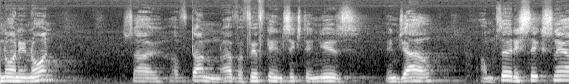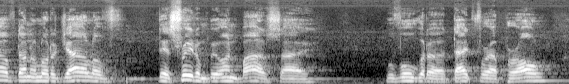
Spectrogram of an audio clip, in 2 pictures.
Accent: Darwin, Northern Territory, Australia; I come from Darwin, you know, like, so pretty much back in 2017, I come down to Melbourne, got into a bit of mischief, went back up to Darwin, got extradited back down to Melbourne. So me being Aboriginal and coming down to Victoria

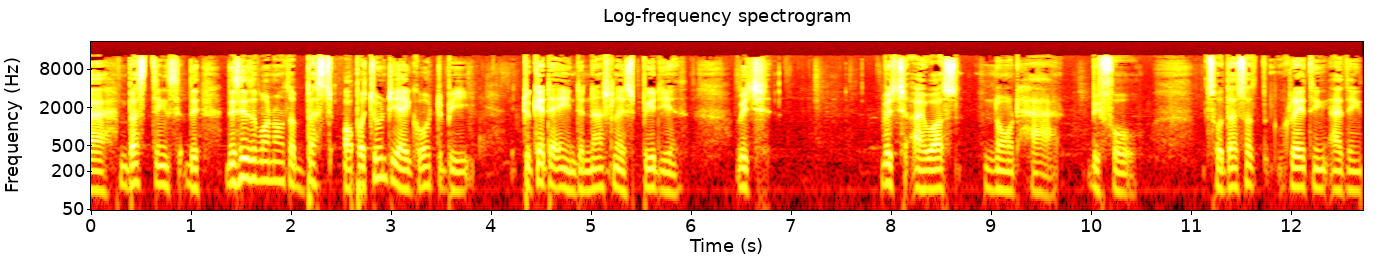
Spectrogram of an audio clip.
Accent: South India, India; English is a second language; now in Brisbane, Australia; I am from India, at the southern part of India. I'm in Lush, Brisbane, in Australia.

